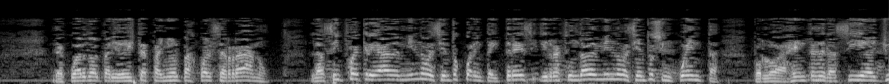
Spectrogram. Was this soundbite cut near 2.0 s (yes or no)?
yes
